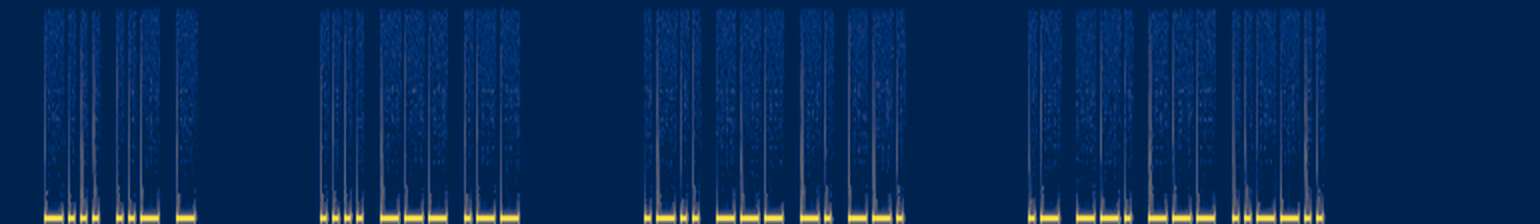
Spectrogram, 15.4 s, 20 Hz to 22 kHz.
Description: Morse code, heard as a keyed tone, about 20 wpm, 700 Hz. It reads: BUT HOW LONG AGO?
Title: 3x Word-Spacing - Sentences from Top 500 Words - 20wpm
